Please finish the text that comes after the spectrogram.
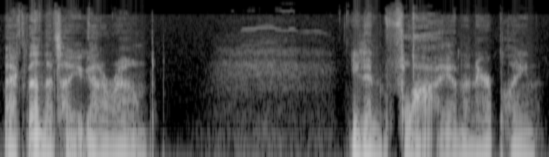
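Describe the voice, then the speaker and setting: A man acts out a kindly older doctor in a gentle ASMR audio drama. His hushed voice is low, crackling with fry and heavy with breath. He rambles softly like a fond storyteller, reassuring his young listener. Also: fairly even intonation, slow pace, no echo, heavily acted. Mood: nostalgic. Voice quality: husky, breathy, gravelly whisper-talk. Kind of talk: soft whispered ASMR roleplay monologue.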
